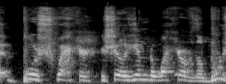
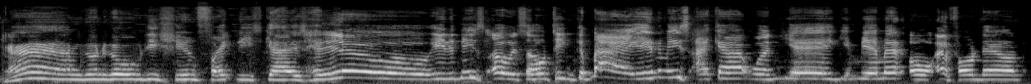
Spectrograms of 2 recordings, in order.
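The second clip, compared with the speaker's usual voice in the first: higher, hammed-up old man narrating his game; playful geezer cheering and falling over; old man gamer voice; 5 semitones higher than usual. Husband continuing the YouTuber's old man improv. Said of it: "He does this old man voice".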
